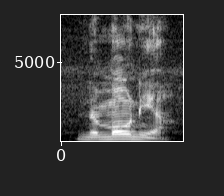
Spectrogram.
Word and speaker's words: pneumonia: you so much so hopefully now you'll remember to not pronounce the p with these words there are a few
